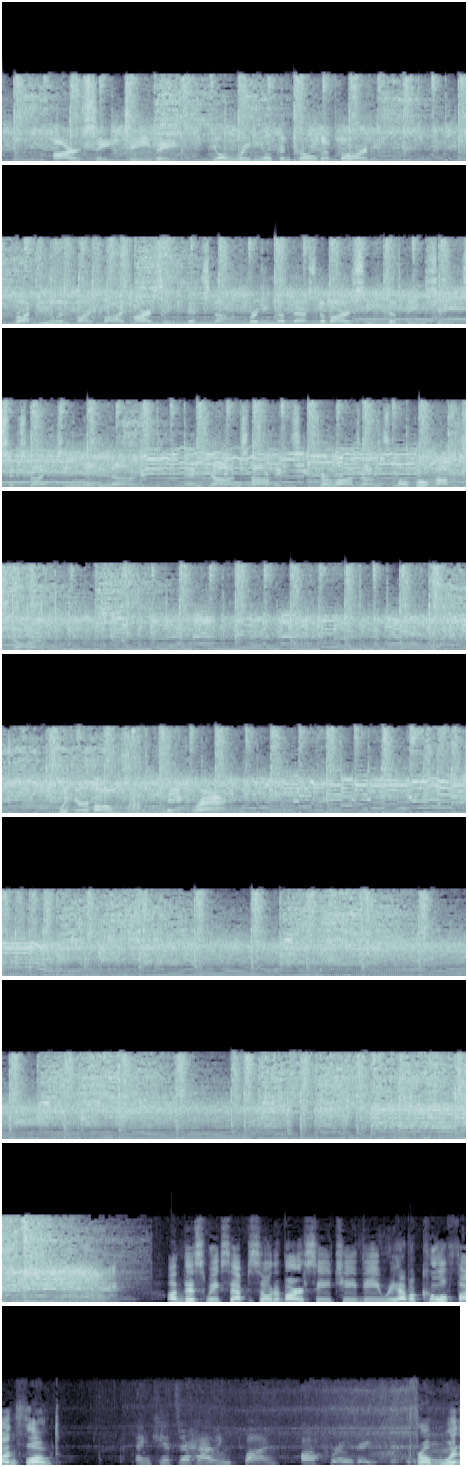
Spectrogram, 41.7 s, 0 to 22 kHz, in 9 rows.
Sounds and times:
Music: 0.0s - 34.1s
Speech: 0.5s - 3.8s, 4.8s - 14.4s, 19.1s - 20.9s, 34.2s - 37.7s, 41.2s - 41.7s.

